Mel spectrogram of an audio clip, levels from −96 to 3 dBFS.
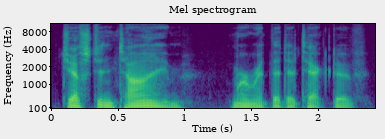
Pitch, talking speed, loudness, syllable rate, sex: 85 Hz, 150 wpm, -20 LUFS, 5.7 syllables/s, male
